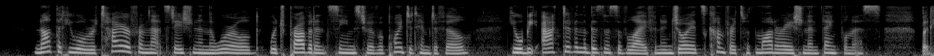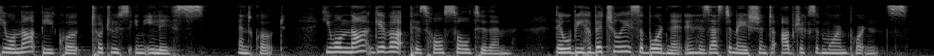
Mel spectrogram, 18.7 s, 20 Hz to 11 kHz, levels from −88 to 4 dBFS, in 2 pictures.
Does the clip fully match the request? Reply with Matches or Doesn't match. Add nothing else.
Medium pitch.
Doesn't match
